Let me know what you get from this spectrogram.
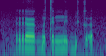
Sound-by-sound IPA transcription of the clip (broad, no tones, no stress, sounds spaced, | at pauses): r œː ɡ͡b ə t ɪ ŋ͡m i ɡ͡b ḭ k ə̰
